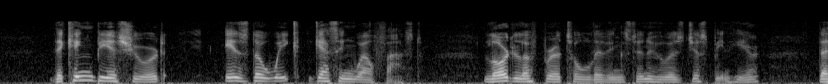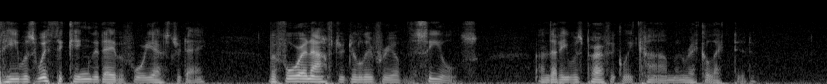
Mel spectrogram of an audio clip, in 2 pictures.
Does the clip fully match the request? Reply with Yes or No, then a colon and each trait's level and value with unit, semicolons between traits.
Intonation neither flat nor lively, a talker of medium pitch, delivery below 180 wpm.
No: average, 3.9 semitones; low, 120 Hz; average, 160 wpm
